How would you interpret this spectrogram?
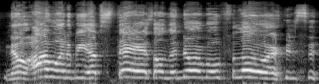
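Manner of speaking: put-on high, very loud childish protest; hollered complaint, hammed up for the retelling; mock protest shout. Child refusing the basement class, loud high mock protest.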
